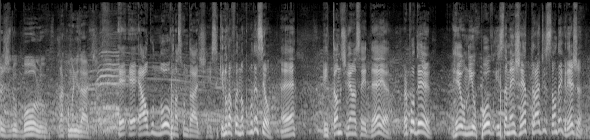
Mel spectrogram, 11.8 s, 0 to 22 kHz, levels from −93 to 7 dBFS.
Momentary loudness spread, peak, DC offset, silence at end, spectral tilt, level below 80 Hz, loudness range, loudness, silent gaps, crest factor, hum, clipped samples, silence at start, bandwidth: 8 LU; 0 dBFS; under 0.1%; 0 s; -4 dB/octave; -54 dBFS; 2 LU; -15 LUFS; none; 14 dB; none; under 0.1%; 0 s; over 20 kHz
